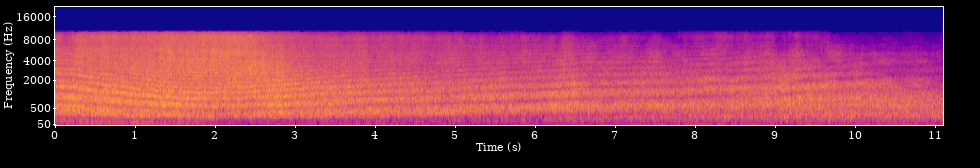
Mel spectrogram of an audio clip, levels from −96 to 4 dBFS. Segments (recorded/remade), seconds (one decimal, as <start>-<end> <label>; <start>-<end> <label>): 0.0-7.8 recorded; 7.8-9.7 remade; 9.7-11.1 recorded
